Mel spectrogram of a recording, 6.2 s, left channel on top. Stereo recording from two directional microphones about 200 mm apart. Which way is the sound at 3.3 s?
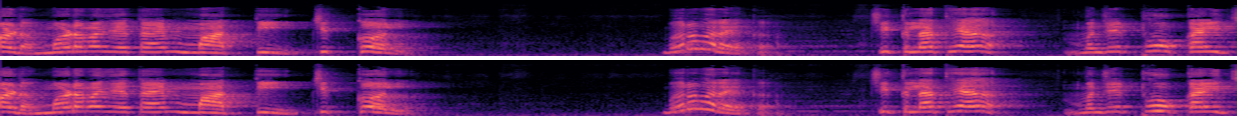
10° right (ahead or behind).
